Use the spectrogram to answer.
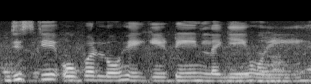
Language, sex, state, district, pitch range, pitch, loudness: Hindi, female, Haryana, Charkhi Dadri, 165-190 Hz, 180 Hz, -14 LUFS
